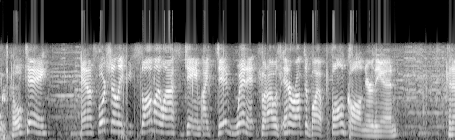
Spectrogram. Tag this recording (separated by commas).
Music, Speech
